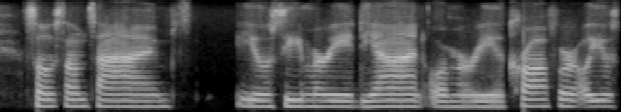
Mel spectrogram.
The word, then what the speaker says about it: Díane: It's actually pronounced Díane. Some people say Diane, but either way, it's perfectly fine.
